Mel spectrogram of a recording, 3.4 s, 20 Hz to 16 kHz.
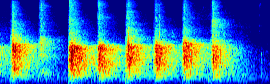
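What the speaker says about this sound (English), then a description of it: "big round of applause for Nadia too" A classroom of pupils claps together in a Year 4 maths lesson, seven crisp, evenly spaced claps in a steady rhythm, each one sharp and then quickly decaying, ending in silence.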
